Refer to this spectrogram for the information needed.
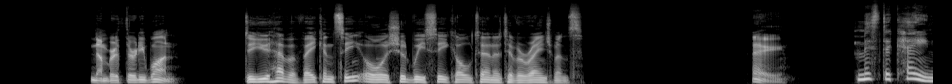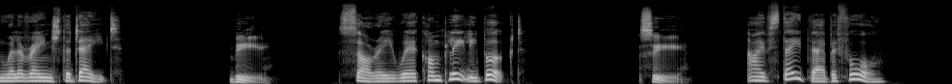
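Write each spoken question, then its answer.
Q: Do you have a vacancy or should we seek alternative arrangements?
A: B: Sorry, we're completely booked.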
